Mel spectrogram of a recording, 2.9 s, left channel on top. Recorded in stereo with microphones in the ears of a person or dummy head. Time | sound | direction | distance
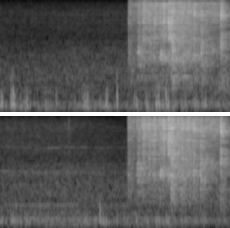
1.6 | a crack | 65° right (ahead or behind) | 1.1 m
